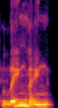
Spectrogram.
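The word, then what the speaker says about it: ylang-ylang: Yeah, Lang Lang. I bet the Y is silent.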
